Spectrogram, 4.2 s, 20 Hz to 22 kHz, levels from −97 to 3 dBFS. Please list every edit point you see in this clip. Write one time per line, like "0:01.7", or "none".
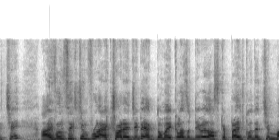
none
